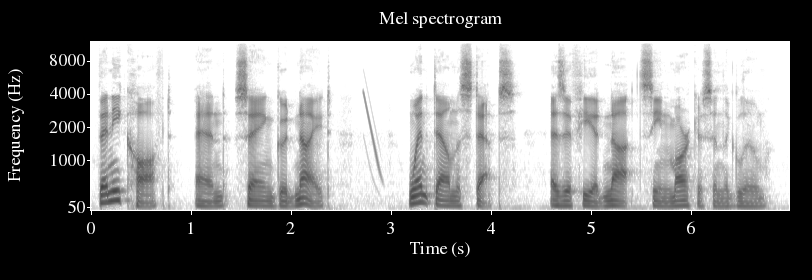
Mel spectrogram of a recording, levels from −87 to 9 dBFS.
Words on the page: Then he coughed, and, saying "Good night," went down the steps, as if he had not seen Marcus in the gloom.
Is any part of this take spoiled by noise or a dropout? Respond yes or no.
yes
